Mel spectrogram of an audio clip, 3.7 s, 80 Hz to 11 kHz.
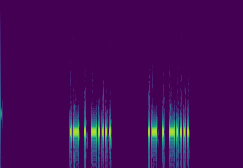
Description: Morse code, heard as a keyed tone, about 46 wpm, 700 Hz. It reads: AE6 AE6
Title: USA Call Sign Prefixes - Repeated 2x - 45wpm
